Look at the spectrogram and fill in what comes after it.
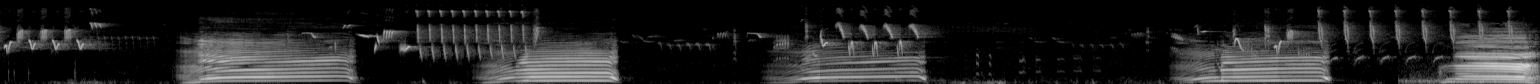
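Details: Tame cows herded every afternoon: four long, loud, harmonic moos, each lasting about one to two seconds with a slight rising then falling pitch, separated by short pauses, with high bird chirps scattered between them.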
